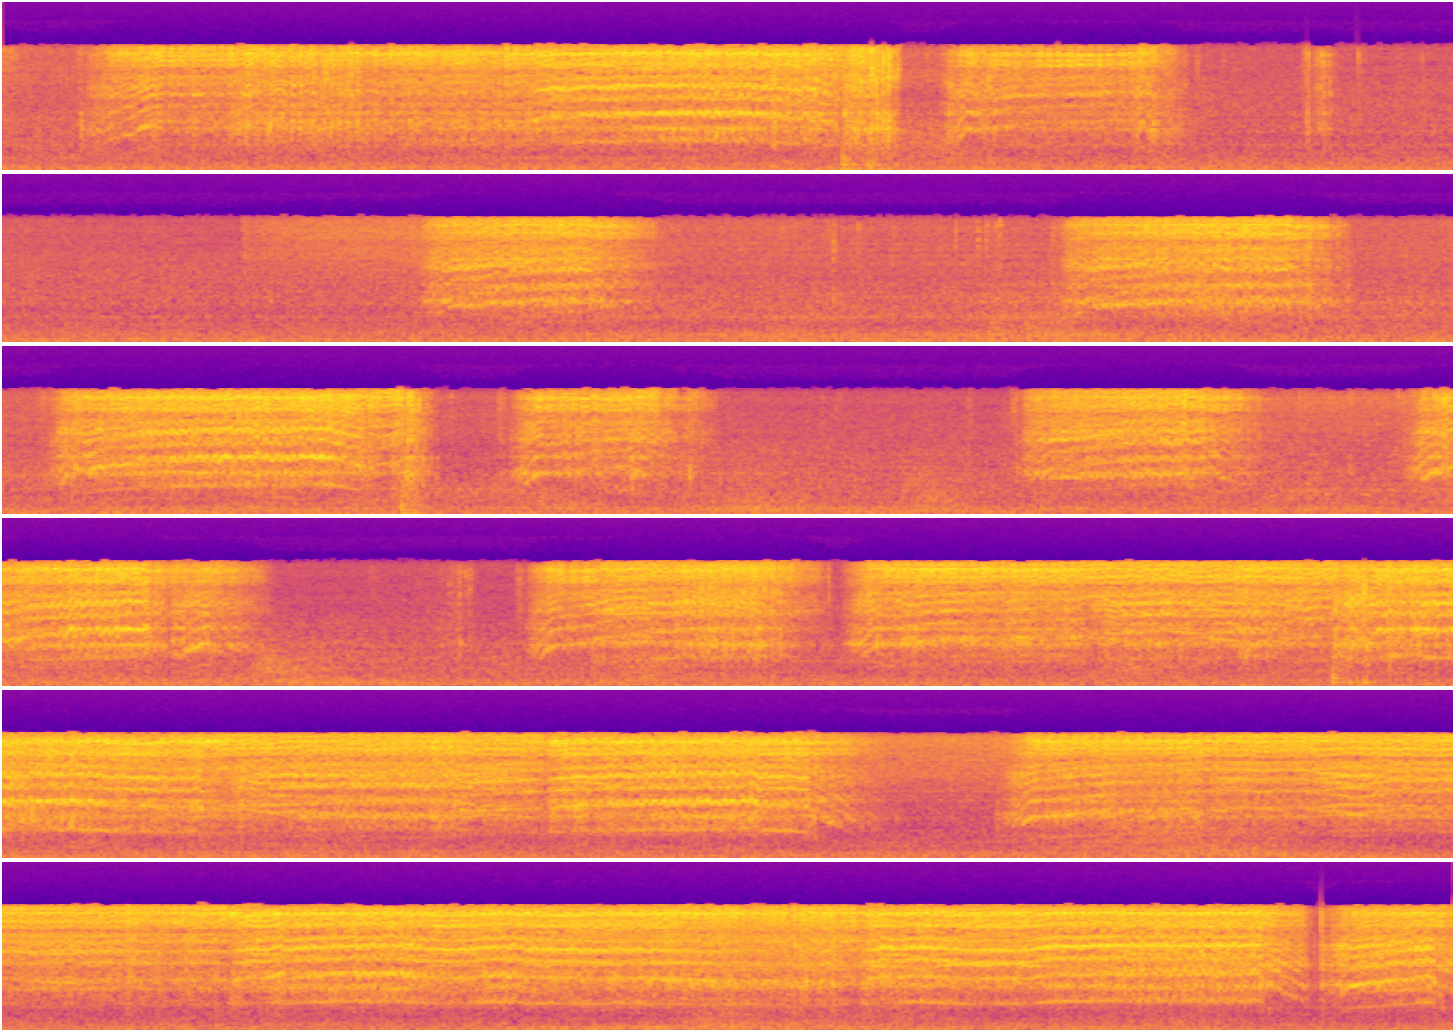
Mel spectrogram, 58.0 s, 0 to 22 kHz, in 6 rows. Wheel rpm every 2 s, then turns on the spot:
70, 160, 140, 100, 10, 0, 80, 10, 70, 60, 140, 80, 10, 90, 70, 40, 90, 100, 160, 160, 160, 160, 50, 150, 160, 160, 160, 160, 100.
30-32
